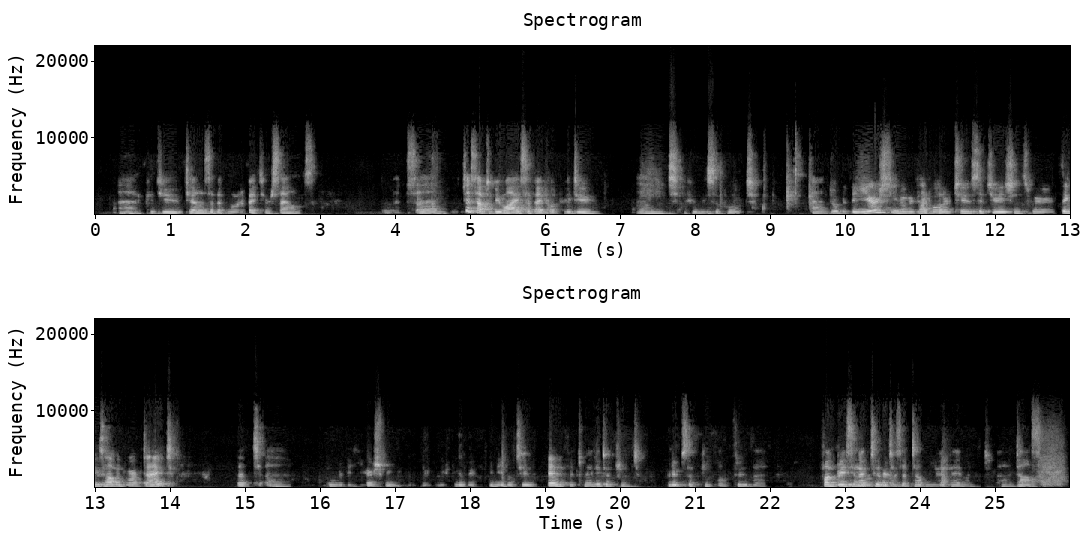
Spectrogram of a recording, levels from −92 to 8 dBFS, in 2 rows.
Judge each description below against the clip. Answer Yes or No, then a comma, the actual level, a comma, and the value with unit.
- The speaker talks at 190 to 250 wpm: No, average, 155 wpm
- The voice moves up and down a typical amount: No, narrow, 1.4 semitones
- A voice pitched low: No, medium, 185 Hz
